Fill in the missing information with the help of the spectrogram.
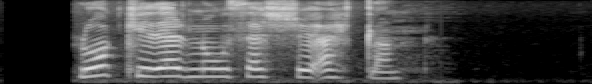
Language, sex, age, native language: Icelandic, female, 8, Icelandic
